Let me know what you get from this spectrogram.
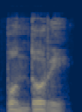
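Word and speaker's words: Pend Oreille: Por cierto, se pronuncia Pondore.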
